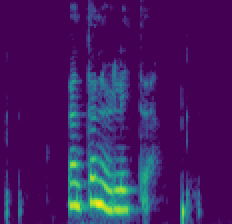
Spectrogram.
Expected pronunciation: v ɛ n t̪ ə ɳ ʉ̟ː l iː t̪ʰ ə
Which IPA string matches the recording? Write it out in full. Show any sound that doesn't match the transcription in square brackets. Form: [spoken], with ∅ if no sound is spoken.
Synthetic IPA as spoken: v ɛ n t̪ [a] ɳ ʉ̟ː l iː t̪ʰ ə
